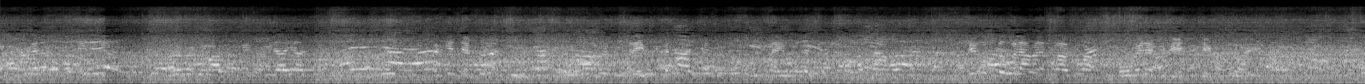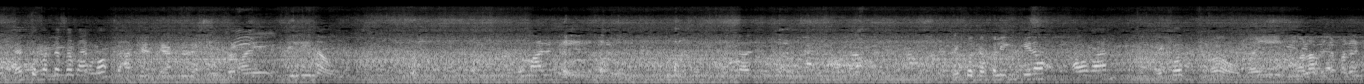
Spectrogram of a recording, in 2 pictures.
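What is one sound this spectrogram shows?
A crowd of men and women talks and shouts excitedly close by, outdoors.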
